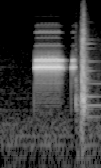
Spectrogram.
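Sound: telephone ringing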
